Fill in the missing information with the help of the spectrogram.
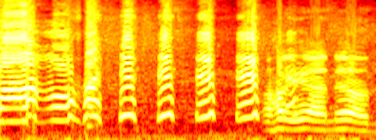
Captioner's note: laughing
